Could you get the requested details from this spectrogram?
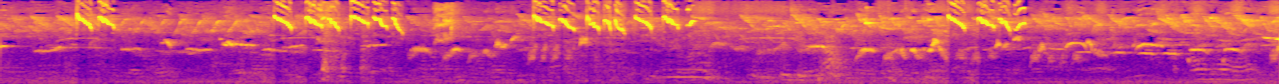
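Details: Oriental white-eye delivering its rolling song, meant to provoke rival birds: repeated volleys of fast, high, falling whistles in several bursts, mixed with busy lower twittering from other birds.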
